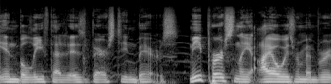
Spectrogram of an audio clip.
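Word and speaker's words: Berenstain Bears: Bernstein Bears versus Bernstein Bears.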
